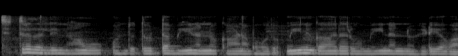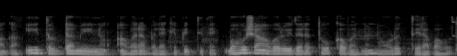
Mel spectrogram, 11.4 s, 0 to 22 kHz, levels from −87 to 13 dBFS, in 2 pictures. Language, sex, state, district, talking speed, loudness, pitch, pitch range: Kannada, female, Karnataka, Raichur, 110 wpm, -39 LUFS, 140 Hz, 130-150 Hz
